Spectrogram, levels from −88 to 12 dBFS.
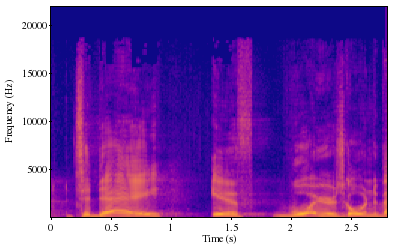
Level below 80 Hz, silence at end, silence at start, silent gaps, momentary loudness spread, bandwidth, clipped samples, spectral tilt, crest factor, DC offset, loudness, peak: -60 dBFS; 0 s; 0.15 s; none; 9 LU; 18.5 kHz; under 0.1%; -4.5 dB/octave; 16 dB; under 0.1%; -17 LUFS; 0 dBFS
